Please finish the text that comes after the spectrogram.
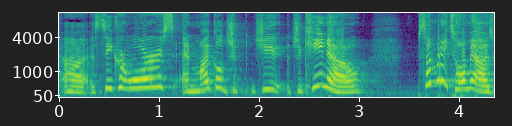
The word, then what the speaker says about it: Giacchino: Secret Wars and Michael jokino somebody told me I was mispronouncing it wrong mispronouncing Michael jokino I looked up an interview with him and he said they said Michael jokino so I apologize if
